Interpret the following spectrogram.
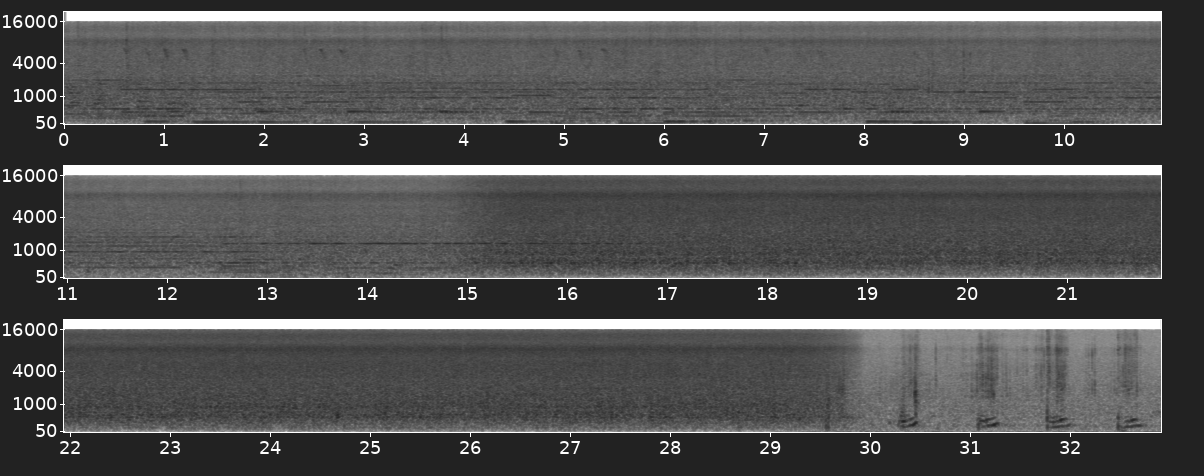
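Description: A waterfall spilling down inside a masonry dam, a steady rush of falling water. Background music plays over it until about halfway, then stops and the water goes on alone, louder.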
